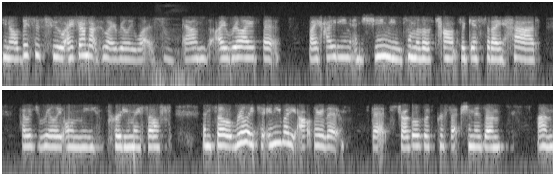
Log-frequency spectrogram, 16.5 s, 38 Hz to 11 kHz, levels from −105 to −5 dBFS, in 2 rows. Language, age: English, 10-29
